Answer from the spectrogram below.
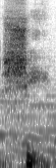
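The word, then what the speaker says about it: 四: the number four is she which is also how you pronounce the word for death or dying so you'll notice that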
